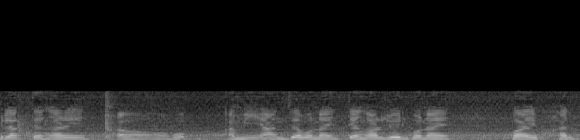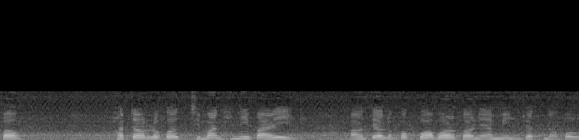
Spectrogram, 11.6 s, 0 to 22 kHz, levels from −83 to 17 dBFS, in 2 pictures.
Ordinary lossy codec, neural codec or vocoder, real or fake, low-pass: none; codec, 16 kHz, 16 kbps, FunCodec, trained on Chinese and English, 50 frames a second; fake; none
